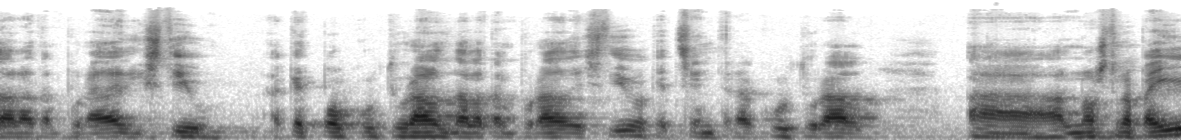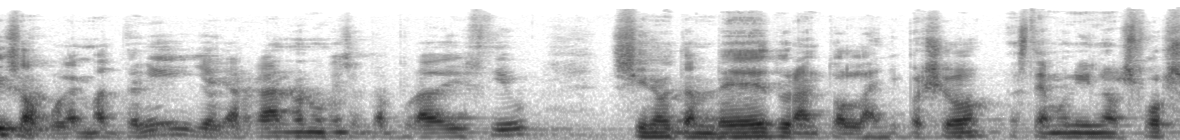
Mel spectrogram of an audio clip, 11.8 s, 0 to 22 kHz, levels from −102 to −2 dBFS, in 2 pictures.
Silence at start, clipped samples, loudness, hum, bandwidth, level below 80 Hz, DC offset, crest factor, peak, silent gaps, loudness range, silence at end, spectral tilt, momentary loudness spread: 0 s; under 0.1%; -24 LUFS; none; 15.5 kHz; -56 dBFS; under 0.1%; 18 dB; -4 dBFS; none; 3 LU; 0 s; -6.5 dB/octave; 12 LU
